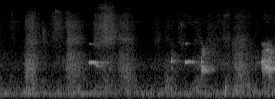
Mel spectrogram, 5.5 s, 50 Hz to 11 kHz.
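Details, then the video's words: Newborn Labrador Retriever puppies, seven born May 24, 2021, lying with their mother Belle on an indoor puppy cam; thin, high whimpering squeaks and short tonal peeps come in scattered bursts over soft rustling movement. "Lab Puppies LIVE STREAM Puppy Cam"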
